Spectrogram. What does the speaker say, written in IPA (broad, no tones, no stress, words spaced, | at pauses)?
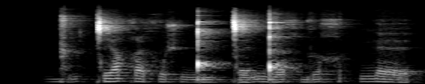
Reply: ɡ͡ǁu ǀeqixoʃ ŋ͡ǃi ǀɛ ŋ͡ǃoχɡɯχ | ŋɛ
